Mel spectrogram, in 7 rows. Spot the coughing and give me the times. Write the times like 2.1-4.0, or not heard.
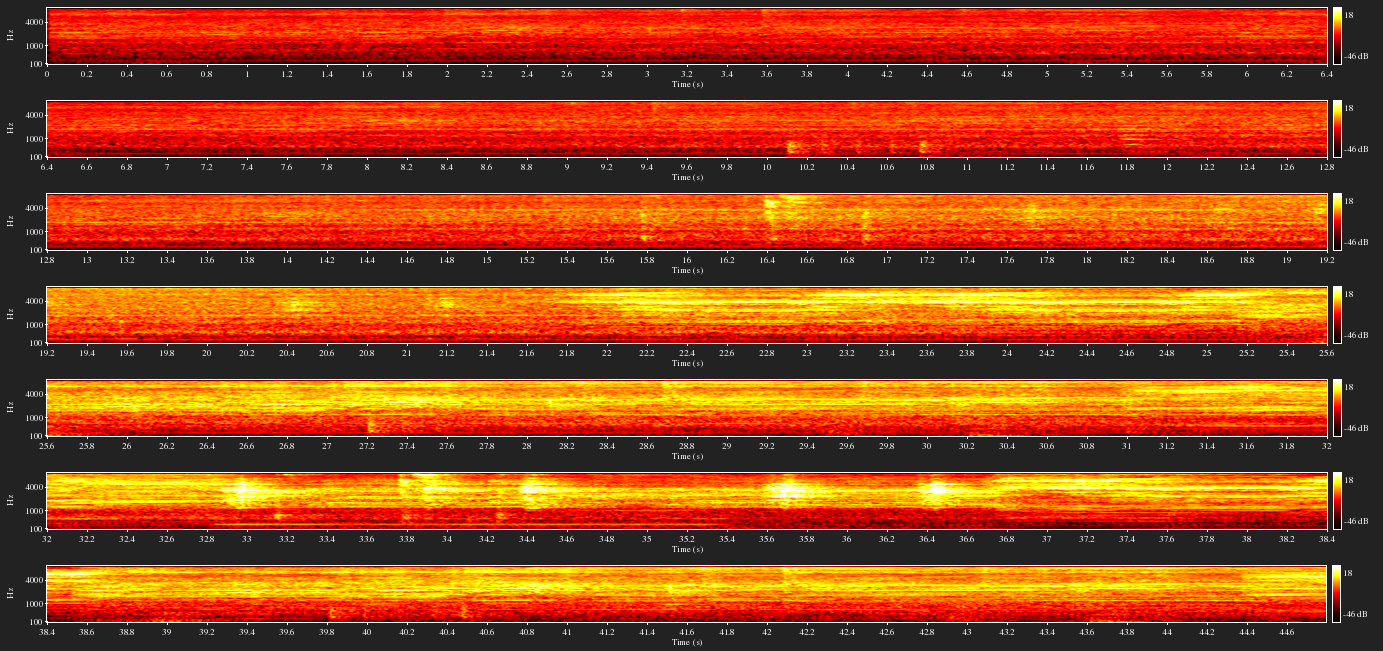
15.8-17.1, 33.1-34.5.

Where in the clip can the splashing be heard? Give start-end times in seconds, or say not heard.
not heard.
